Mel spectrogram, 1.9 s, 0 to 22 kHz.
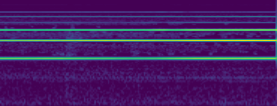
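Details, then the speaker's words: Mercedes 508D/613D cooling-system temperature switch tested in near-boiling water with an ohmmeter: steady, unbroken high-pitched continuity beep as resistance drops; thermo switch closing as it should. "That resistance is pretty small, but there it's not working. Now it's working. You can hear the ohm meter is making that beep noise."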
